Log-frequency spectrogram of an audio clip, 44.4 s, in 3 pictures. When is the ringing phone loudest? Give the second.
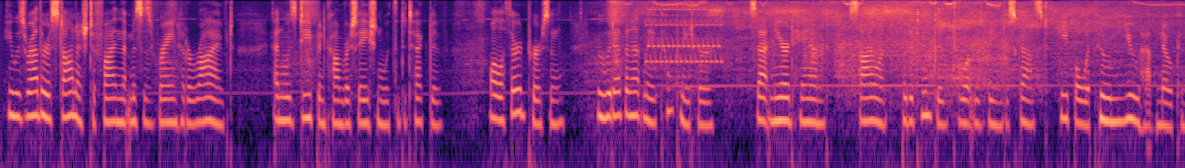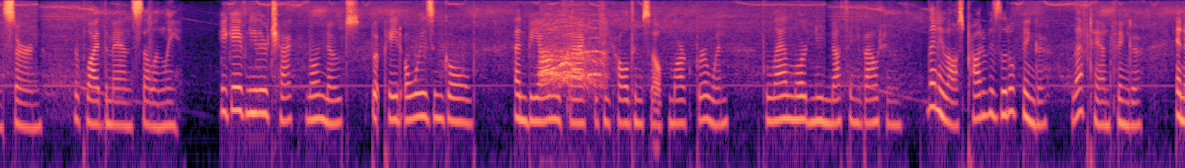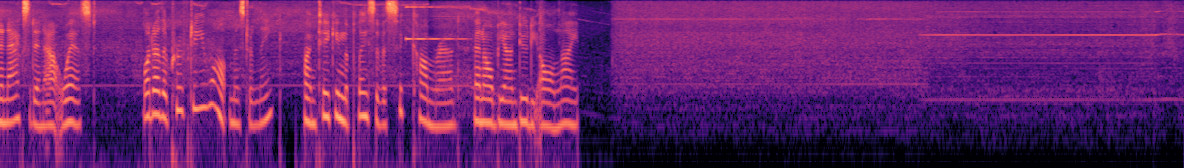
22 s.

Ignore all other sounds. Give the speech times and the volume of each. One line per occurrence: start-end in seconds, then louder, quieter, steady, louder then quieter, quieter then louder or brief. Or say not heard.
0.0-36.9 steady.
